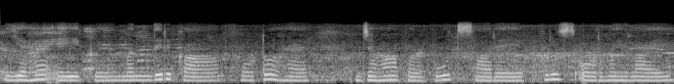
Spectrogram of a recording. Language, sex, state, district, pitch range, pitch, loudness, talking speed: Hindi, female, Haryana, Rohtak, 185-205 Hz, 190 Hz, -15 LUFS, 115 wpm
